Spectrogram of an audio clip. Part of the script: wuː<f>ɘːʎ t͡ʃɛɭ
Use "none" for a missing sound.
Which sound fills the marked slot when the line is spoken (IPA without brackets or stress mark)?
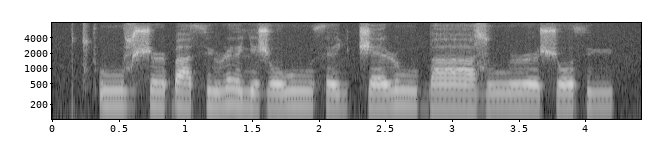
θ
